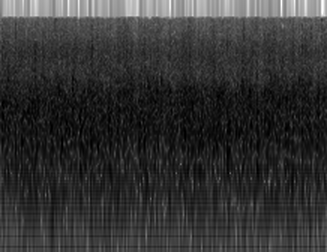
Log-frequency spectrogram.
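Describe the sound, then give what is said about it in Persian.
Applause from a meeting audience, a dense, even wash of many hands clapping together that holds at a steady loudness from start to finish, with no pauses or voices standing out. “این گزارش دیدبان رو دست بزنید، خطی در بیارید.”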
